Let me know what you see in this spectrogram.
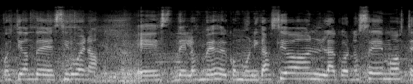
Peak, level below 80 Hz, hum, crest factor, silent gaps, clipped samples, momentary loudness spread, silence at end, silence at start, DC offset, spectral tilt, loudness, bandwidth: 0 dBFS; -40 dBFS; none; 16 dB; none; under 0.1%; 2 LU; 0 s; 0 s; under 0.1%; -4 dB/octave; -16 LUFS; 16 kHz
